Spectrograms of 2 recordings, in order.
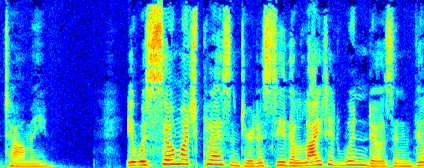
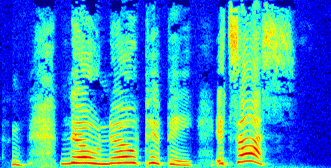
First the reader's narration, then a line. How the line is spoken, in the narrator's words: shrieked Anika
